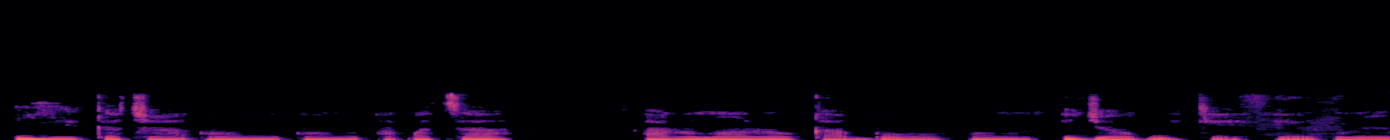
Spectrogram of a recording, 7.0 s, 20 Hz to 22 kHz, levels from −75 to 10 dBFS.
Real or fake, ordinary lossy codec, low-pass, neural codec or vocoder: real; AAC, 48 kbps; 7.2 kHz; none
